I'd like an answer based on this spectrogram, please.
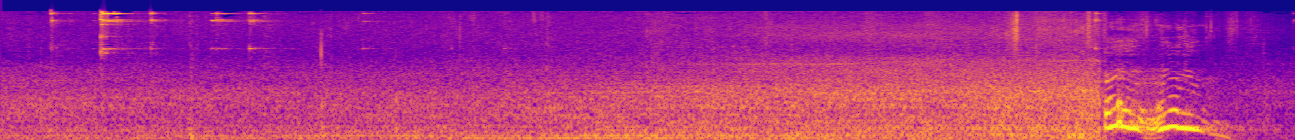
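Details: Female Alaskan Malamute outdoors on a long walk, meeting donkeys for the first time: after a steady rushing background with a person talking, two short, loud, arched barks come close together near the end.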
